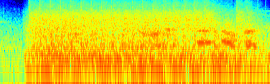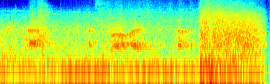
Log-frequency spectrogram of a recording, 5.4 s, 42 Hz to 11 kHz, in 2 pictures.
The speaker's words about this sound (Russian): Лондон объявил о передаче эскадрона, то есть 14 челленджеров. Минобороны Великобритании запустила видео с этими танками, на котором они едут по полигону и ведут огонь из пушек.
